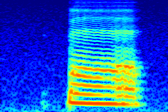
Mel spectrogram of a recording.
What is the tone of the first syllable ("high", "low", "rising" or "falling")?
low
